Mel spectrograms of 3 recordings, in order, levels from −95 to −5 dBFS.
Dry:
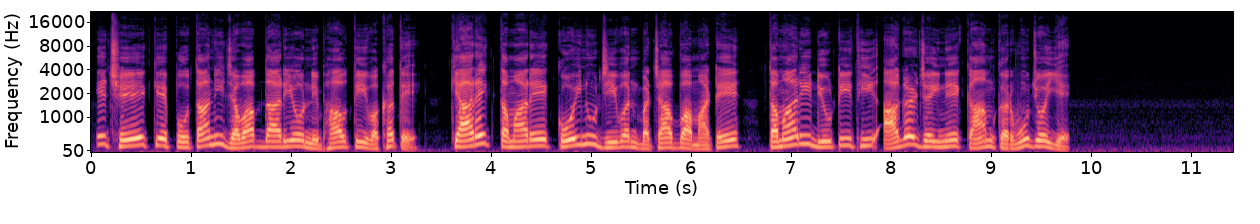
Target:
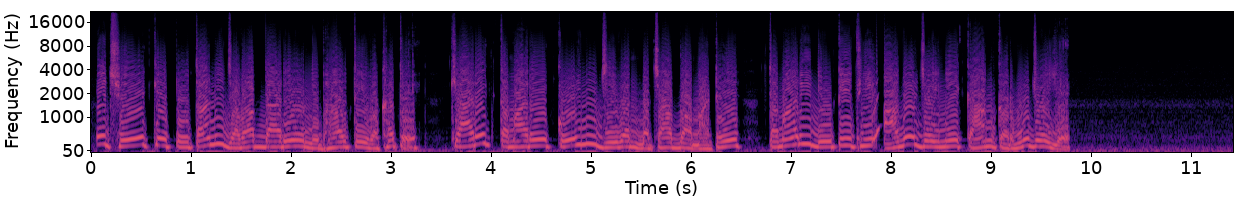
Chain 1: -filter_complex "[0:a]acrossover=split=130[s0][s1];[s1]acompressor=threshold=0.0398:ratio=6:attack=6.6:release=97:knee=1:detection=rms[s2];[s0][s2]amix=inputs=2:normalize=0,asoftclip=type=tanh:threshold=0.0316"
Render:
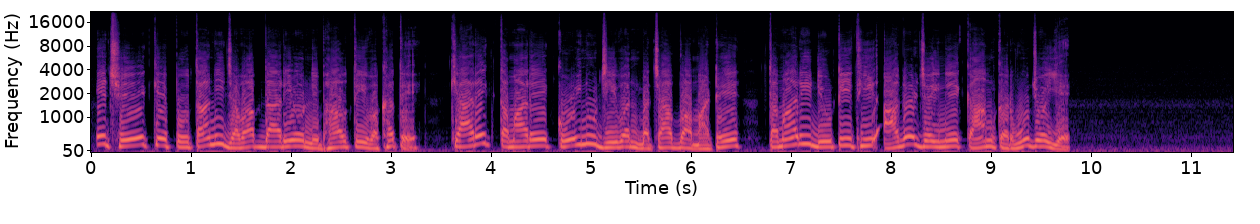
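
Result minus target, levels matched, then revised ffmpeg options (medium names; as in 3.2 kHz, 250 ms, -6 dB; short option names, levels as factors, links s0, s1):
saturation: distortion -6 dB
-filter_complex "[0:a]acrossover=split=130[s0][s1];[s1]acompressor=threshold=0.0398:ratio=6:attack=6.6:release=97:knee=1:detection=rms[s2];[s0][s2]amix=inputs=2:normalize=0,asoftclip=type=tanh:threshold=0.00944"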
